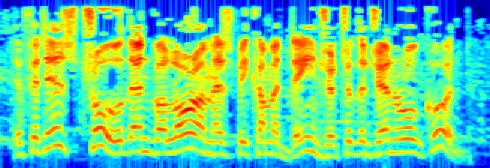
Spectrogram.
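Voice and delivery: high, loud, hurried senator voice; alarmed senator. Acted.

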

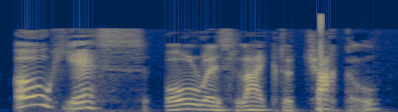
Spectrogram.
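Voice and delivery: high "oh, yes" then slow and fond; a doting grandson reminiscing; fond sultan. Acted. Creosote fondly recalls grandad.

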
